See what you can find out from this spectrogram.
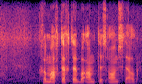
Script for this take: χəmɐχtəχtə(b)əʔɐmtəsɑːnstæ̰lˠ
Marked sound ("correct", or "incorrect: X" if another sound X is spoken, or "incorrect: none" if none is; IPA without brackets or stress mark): correct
